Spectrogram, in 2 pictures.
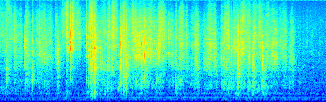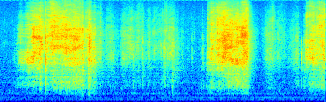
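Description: High-carbon steel kitchen knife slicing through newspaper three times, each cut a loud papery hiss about a second long, after a few seconds of quieter paper rustling and scratching. The knife is being edge-tested after sharpening and cuts cleanly through the sheet.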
